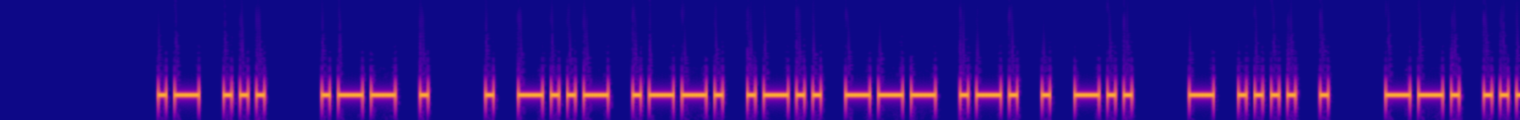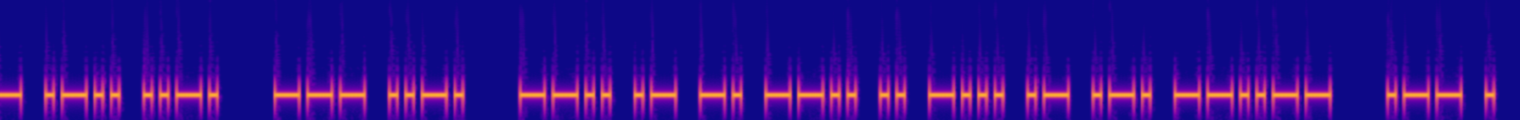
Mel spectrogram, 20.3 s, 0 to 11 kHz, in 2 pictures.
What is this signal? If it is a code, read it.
Morse code, heard as a keyed tone, about 22 wpm, 700 Hz. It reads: AS WE EXPLORED THE GULF OF ZANZIBAR, WE
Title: Pangram Challenge v2 - 22wpm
